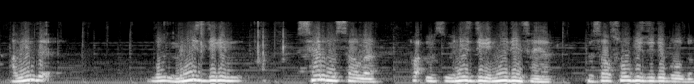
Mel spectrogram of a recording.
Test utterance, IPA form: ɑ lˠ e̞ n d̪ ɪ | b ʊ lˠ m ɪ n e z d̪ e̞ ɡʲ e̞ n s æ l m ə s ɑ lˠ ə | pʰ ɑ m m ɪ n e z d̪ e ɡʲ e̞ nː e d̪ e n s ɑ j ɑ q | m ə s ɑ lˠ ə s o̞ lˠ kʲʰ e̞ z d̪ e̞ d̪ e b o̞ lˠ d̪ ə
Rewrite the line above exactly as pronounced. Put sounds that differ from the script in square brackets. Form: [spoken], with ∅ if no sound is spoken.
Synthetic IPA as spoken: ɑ lˠ e̞ n d̪ ɪ | b ʊ lˠ m ɪ n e z d̪ e̞ ɡʲ e̞ n s æ l m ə s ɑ lˠ ə | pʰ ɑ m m ɪ n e z d̪ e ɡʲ e̞ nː e d̪ e n s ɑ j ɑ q | m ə s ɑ lˠ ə s o̞ lˠ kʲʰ e̞ z d̪ e̞ d̪ e b o̞ lˠ d̪ ə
